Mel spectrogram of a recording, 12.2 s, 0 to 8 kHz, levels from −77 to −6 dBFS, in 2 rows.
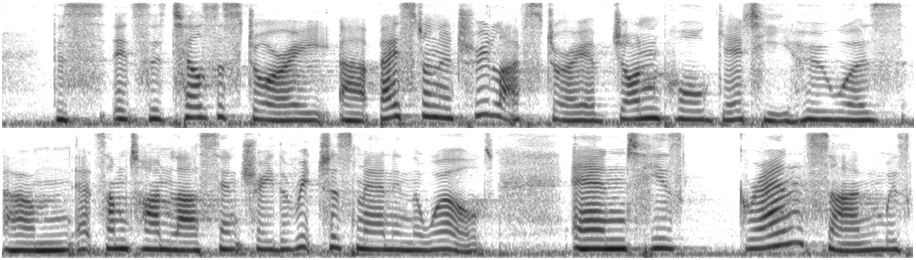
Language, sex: English, female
